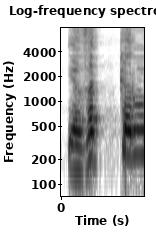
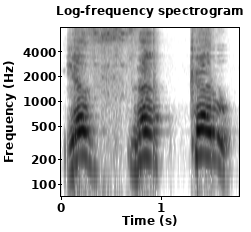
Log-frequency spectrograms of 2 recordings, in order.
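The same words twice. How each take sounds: First: The doubled consonant is rushed over quickly. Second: The doubled consonant is held and clearly separated. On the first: The speaker calls it wrong. "यज़क्करू नहीं है" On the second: The speaker calls it right. "ऐसा तोड़ तोड़ के पढ़ना"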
